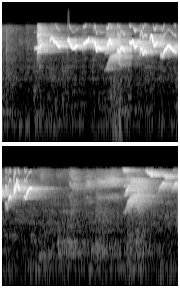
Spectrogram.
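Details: A large, deep-blue ultramarine grosbeak from the Minas Gerais region, noted for a very firm song, sings a rich, fast warbling phrase of sweet slurred whistles for about three seconds, then a fainter phrase after a short pause.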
